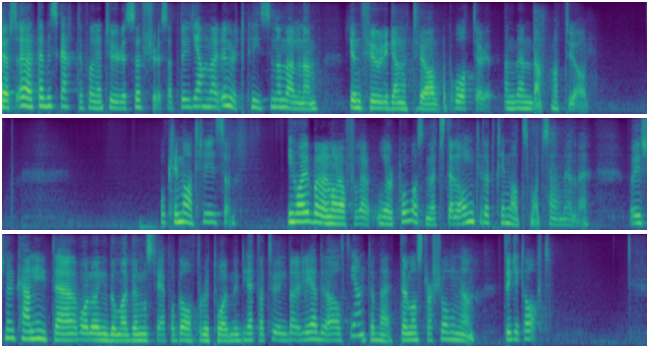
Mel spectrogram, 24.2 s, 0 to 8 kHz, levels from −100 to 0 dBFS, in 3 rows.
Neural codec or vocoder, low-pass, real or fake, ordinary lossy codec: codec, 16 kHz, 0.5 kbps, X-Codec, HuBERT features, trained on general audio; none; fake; none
